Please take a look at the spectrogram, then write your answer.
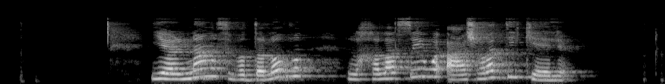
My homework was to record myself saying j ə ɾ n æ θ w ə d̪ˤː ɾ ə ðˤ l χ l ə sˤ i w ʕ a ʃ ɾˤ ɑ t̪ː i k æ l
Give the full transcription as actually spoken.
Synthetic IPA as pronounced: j ə ɾ n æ θ v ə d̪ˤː l ə ðˤ l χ l ɑ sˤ i w ʕ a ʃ ɾˤ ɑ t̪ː i k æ l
